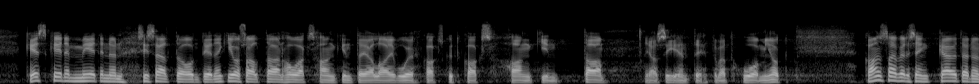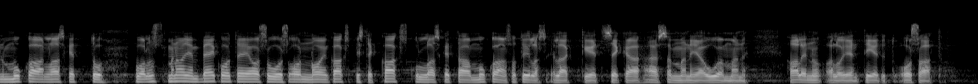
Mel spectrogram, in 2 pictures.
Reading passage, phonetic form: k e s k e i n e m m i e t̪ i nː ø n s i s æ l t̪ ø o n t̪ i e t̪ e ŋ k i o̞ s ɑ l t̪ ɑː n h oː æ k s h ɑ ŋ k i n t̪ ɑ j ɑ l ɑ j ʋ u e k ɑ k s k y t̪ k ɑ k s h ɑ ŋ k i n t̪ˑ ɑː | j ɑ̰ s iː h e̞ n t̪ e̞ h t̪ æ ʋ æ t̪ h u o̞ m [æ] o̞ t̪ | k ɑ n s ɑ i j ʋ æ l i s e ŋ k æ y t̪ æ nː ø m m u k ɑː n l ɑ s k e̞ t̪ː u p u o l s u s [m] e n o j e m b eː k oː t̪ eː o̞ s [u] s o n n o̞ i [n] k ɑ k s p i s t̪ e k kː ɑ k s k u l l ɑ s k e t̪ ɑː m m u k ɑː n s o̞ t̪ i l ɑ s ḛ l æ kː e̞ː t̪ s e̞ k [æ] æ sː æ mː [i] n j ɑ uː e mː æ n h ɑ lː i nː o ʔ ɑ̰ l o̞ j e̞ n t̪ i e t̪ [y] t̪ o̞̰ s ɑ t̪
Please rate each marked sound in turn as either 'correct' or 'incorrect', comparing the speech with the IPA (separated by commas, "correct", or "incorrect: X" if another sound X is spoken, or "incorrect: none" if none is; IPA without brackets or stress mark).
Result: incorrect: i, correct, incorrect: uː, incorrect: ŋ, correct, incorrect: æ, correct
